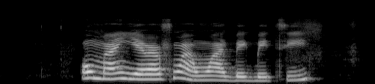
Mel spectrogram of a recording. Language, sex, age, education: Yoruba, female, 15-29, secondary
